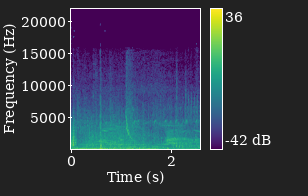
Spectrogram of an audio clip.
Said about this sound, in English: We curled up, and the explosions went off in the clearing a mix of high explosive and gas rounds. Not very accurate fire either, which made sense.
